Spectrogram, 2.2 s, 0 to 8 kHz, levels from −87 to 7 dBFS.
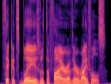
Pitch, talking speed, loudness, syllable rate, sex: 150 Hz, 240 wpm, -15 LUFS, 5.8 syllables/s, male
